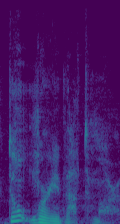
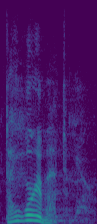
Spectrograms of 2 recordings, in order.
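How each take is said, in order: First: Soft quote. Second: Don't worry about tomorrow, whispered; whispered repeat. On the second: Preacher repeating Jesus's words, whispered. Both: Shown as a demonstration. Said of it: "it's why Jesus said".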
